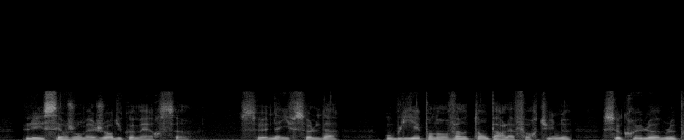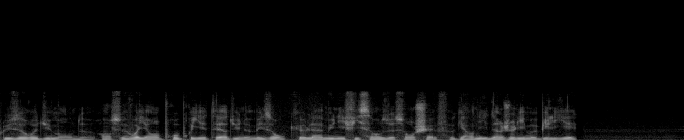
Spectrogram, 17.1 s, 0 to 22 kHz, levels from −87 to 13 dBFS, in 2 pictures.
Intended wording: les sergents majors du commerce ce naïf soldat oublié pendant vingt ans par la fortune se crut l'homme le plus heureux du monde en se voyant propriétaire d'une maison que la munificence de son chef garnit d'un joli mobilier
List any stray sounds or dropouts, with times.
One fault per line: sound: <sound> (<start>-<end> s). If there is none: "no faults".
no faults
